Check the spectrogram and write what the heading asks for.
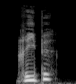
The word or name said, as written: ribbe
